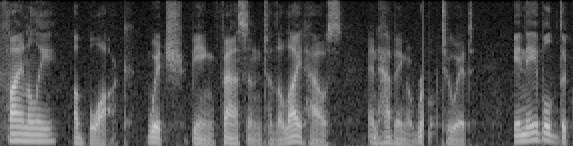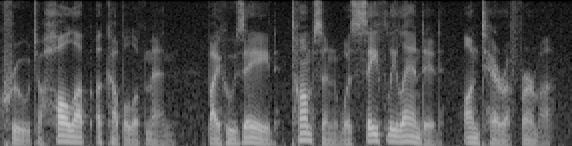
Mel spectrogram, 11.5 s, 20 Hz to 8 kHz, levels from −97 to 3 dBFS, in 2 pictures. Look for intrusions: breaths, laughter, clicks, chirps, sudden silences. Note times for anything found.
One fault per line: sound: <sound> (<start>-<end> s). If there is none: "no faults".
sound: dropout (4.2-4.3 s)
